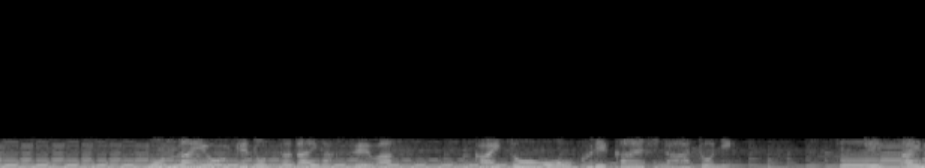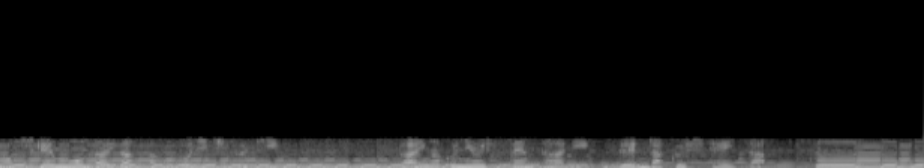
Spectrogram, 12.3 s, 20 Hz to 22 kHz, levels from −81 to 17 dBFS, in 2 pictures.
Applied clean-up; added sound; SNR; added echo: none; Wind instrument, woodwind instrument; 0 dB; none.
